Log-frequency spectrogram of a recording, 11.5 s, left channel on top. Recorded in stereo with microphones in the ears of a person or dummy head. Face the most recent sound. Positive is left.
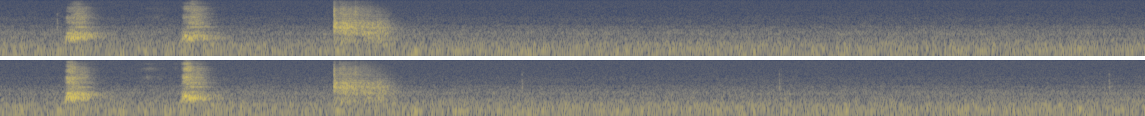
turn(degrees=15)  # may be behind; listen again after turning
